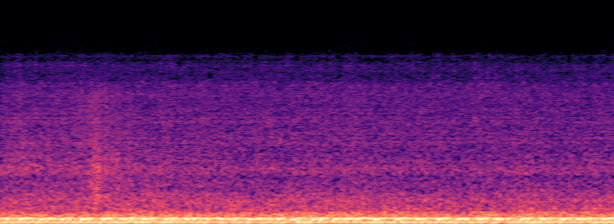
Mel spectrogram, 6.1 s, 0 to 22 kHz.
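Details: Truck after sitting a while, in cold weather: deep, low V8 idle with even pulses and no misses or tapping; a normal idle.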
